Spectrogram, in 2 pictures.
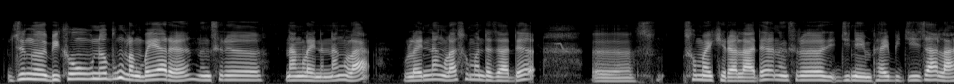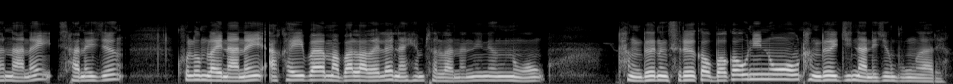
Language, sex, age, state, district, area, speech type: Bodo, female, 30-45, Assam, Baksa, rural, spontaneous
